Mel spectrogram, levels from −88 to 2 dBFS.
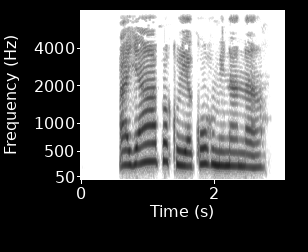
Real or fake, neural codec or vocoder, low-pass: real; none; 7.2 kHz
